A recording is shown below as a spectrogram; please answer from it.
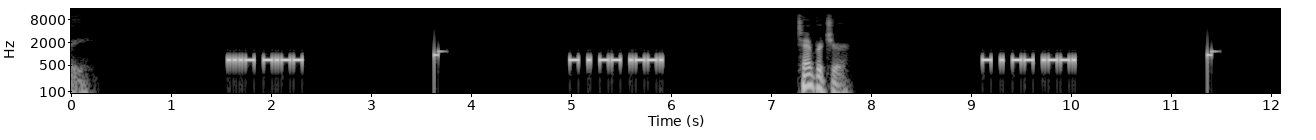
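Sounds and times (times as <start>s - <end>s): morse code tone: 1.6s - 2.4s, 5.0s - 6.0s, 9.1s - 10.1s.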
